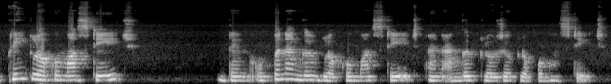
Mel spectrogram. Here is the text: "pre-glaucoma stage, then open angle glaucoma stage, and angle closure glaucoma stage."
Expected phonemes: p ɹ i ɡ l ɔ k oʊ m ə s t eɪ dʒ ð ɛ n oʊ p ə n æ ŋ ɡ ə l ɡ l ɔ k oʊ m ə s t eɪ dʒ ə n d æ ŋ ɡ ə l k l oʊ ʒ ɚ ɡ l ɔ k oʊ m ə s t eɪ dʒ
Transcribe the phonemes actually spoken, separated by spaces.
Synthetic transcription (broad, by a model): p ɹ i ɡ l ɔ k oʊ m ə s t eɪ dʒ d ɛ n oʊ p ə n æ ŋ ɡ ə l ɡ l ɔ k oʊ m ə s t eɪ dʒ ə n d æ ŋ ɡ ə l k l oʊ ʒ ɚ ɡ l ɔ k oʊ m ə s t eɪ dʒ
